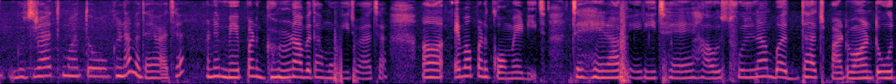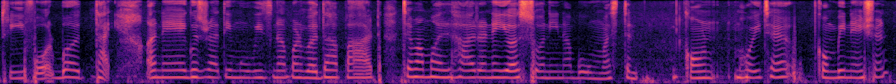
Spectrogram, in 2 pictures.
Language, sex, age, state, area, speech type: Gujarati, female, 18-30, Gujarat, urban, spontaneous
